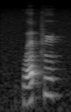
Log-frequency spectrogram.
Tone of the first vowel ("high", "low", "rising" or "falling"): rising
